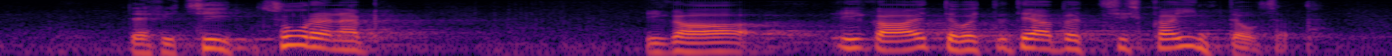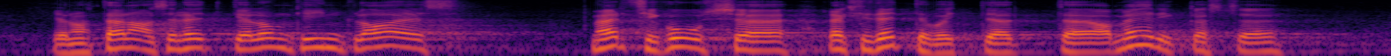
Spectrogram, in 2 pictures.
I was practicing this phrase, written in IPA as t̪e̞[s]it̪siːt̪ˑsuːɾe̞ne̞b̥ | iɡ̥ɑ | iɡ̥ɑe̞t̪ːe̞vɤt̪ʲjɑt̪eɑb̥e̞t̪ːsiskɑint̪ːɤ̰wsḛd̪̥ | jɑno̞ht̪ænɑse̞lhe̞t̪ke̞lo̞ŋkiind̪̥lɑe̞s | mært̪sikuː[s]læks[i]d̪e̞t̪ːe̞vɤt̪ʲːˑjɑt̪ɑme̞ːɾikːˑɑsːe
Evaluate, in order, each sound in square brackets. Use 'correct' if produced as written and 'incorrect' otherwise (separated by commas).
incorrect, correct, correct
